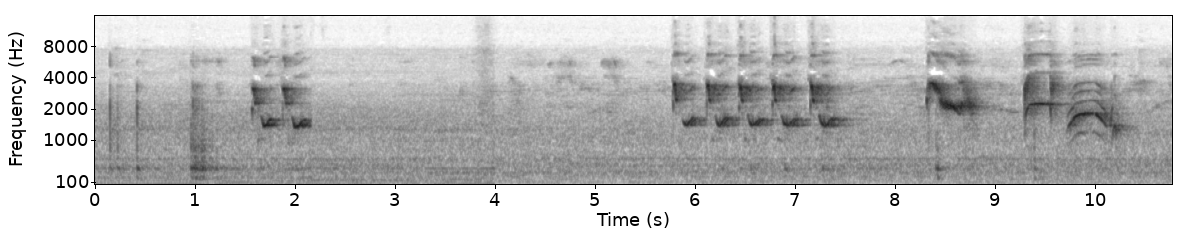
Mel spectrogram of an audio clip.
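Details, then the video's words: Solitary cacique singing: bursts of loud nasal, buzzy notes repeated in quick runs, then rising and falling whistled phrases, separated by quiet pauses over faint background hiss. "Canto Del Boyero Negro Pico Blanco."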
